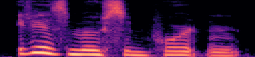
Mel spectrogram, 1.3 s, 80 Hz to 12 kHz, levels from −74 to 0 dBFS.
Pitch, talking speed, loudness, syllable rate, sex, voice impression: 240 Hz, 190 wpm, -15 LUFS, 5.6 syllables/s, female, very feminine, young, cute, refreshing, kind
